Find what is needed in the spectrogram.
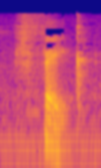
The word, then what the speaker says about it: PHEIC: I saw that someone on Telegram had sounded that out for themselves, and they said PHEIC would be pronounced fake.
